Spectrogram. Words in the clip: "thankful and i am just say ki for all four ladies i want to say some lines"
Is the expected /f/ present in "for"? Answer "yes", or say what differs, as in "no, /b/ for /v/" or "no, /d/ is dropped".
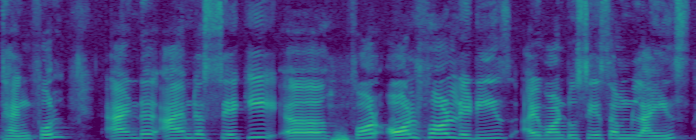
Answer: yes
